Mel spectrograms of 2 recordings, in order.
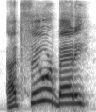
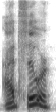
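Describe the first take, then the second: First: I'd sue her, Betty — выше и громче; louder sue threat. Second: Said in the usual way. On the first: Pretend. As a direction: push it up, pitched high.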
